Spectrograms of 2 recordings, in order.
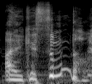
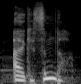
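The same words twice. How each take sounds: First: It is said in an exaggerated broadcast-style tone. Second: It is said in a toned-down, more natural tone. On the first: The speaker calls it wrong. "북한 뉴스 앵커 톤으로 처음에 연습을 하다가" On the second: The speaker calls it right. "점점 다듬어져서"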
